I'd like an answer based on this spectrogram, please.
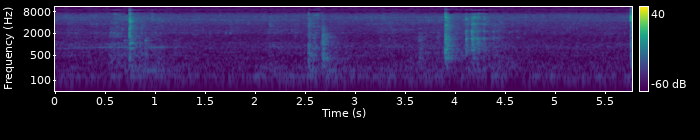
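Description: Steel slotted spoon knocking a few times against a pan of hot oil as deep-fried pieces are lifted out, over a faint sizzle of frying.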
